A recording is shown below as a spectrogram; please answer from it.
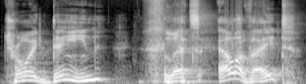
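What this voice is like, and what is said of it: Put-on Australian accent. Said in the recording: “That's my best Australian accent.”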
